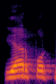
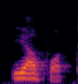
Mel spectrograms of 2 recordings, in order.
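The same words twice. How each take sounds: First: এয়ারপোর্ট with the r's sounded; R pronounced. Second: এয়ারপোর্ট with both r's dropped; silent R. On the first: (র উচ্চারণ করে এয়ারপোর্ট) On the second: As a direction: say এয়ারপোর্ট like "ia-pot". (র বাদ দিয়ে এয়ারপোর্ট) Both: Shown as a demonstration. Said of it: "আর এর উচ্চারণ হবে না".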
